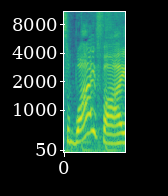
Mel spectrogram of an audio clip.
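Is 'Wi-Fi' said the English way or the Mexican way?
English. It is said with the English pronunciation.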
